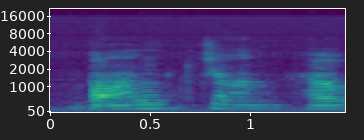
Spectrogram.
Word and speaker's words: Bong Joon-ho: Bong Joon-ho, is that how you say it?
